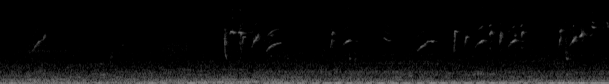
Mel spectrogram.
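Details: European goldfinch singing: short, bright rising chirps sweeping upward, given in loose groups and repeated through the stretch, over a steady low hum in the background.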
